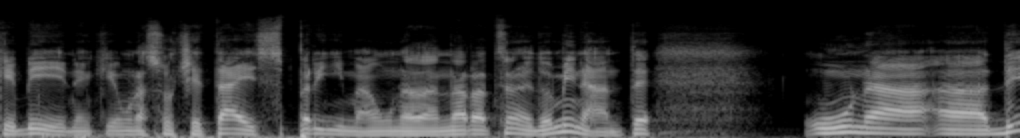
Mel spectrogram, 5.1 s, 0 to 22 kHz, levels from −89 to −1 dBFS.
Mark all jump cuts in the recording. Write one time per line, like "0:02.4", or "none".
0:04.0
